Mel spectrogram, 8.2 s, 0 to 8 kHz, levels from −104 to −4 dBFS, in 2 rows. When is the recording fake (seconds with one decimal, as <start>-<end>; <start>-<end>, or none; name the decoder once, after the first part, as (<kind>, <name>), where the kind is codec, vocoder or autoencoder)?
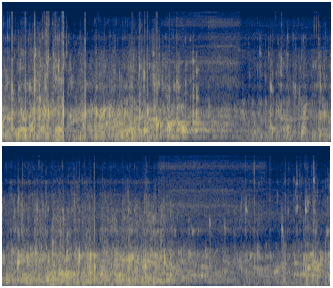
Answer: none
